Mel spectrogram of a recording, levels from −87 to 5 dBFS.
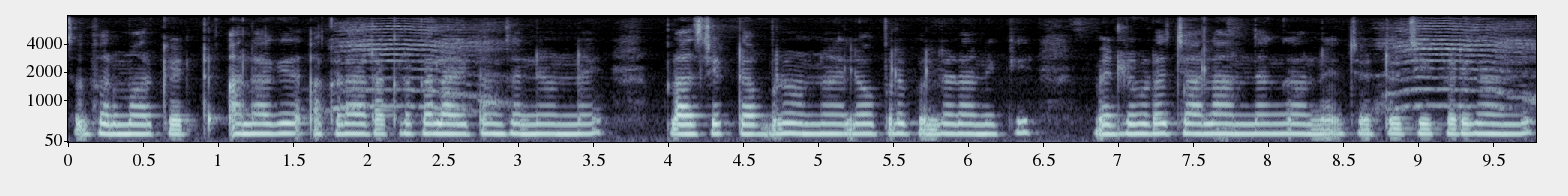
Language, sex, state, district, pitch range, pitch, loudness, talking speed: Telugu, female, Andhra Pradesh, Sri Satya Sai, 220-230 Hz, 225 Hz, -15 LUFS, 135 wpm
